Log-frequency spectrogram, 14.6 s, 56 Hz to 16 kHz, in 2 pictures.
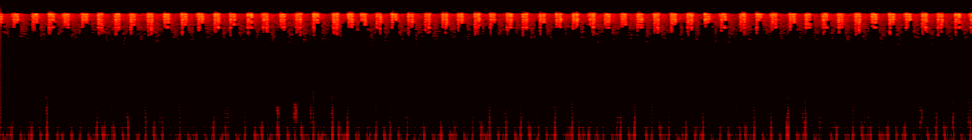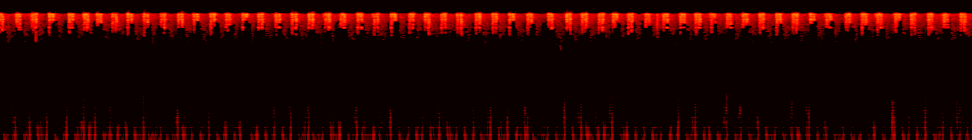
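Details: A 등줄어리쌕쌔기 meadow katydid, from a 2020 National Institute of Biological Resources recording in Korea. It sings a long, unbroken stream of sharp, sizzling pulses, high-pitched and regular at roughly four per second. No other sound is heard.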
